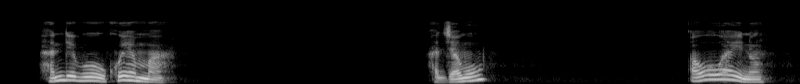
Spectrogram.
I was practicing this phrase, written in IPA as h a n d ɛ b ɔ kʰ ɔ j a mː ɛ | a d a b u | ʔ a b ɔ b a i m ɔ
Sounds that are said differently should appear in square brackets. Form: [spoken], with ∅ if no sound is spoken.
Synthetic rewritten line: h a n d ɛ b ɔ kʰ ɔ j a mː [a] | a [d͡ʒ] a [m] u | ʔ a [w] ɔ [w] a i [n] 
